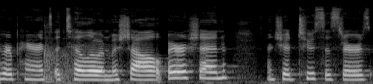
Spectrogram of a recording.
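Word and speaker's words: Varaschin: I hope I pronounced that right. I did look it up. I'm going to go with Barishin.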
